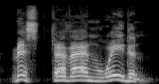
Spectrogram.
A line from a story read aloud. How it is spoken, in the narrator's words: cried, and I heard through the tumult as one might hear a whisper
